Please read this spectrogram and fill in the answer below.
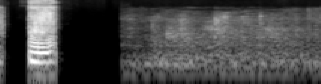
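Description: A short, loud pitched sound from a social-media clip playing back, lasting about a fifth of a second, cut off into a half-second of dead silence as the clip loops, then faint background hiss.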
